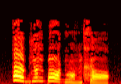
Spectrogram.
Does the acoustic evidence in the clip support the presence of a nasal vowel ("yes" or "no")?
yes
